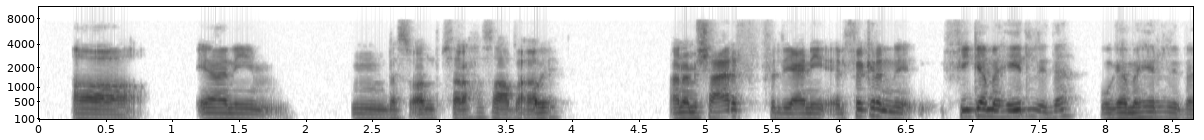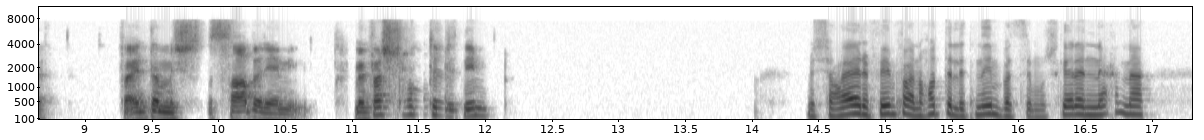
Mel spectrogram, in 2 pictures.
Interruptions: none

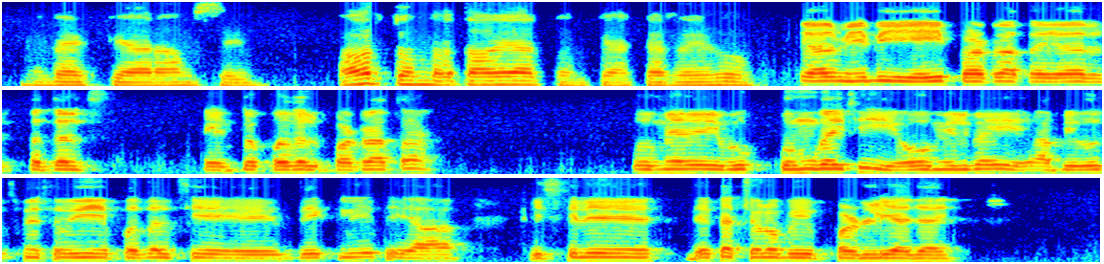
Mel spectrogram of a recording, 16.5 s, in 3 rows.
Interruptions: none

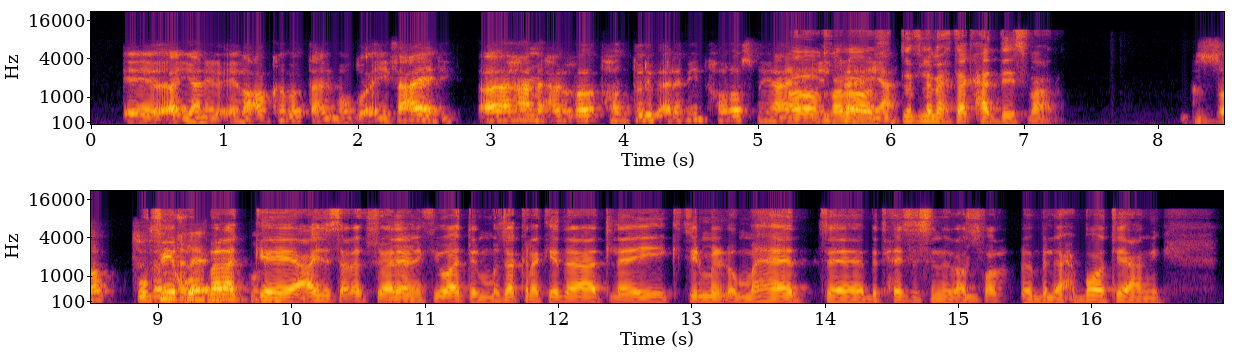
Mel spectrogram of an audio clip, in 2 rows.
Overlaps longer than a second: present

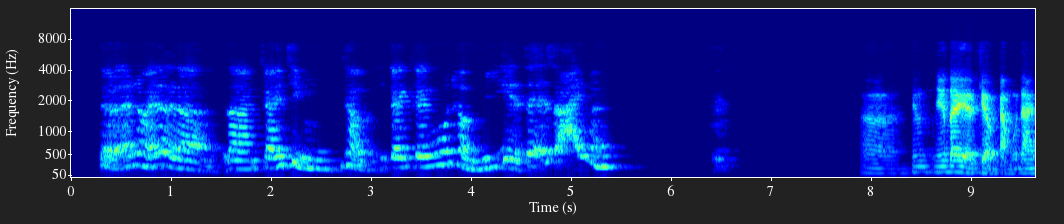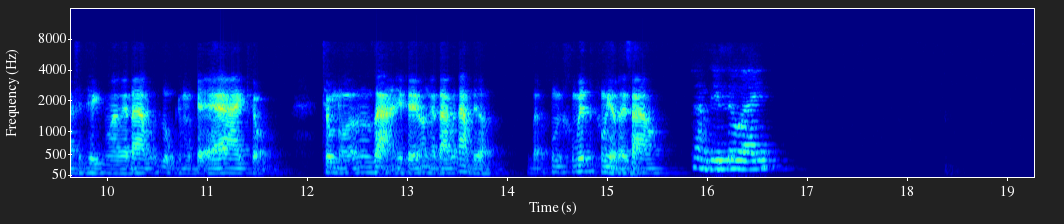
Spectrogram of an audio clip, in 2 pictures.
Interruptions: none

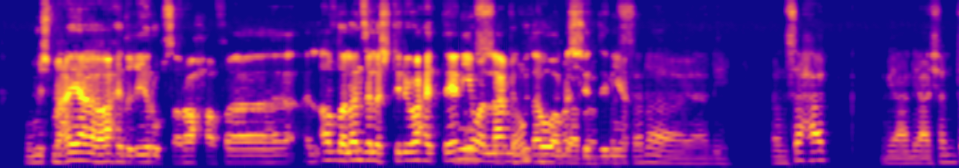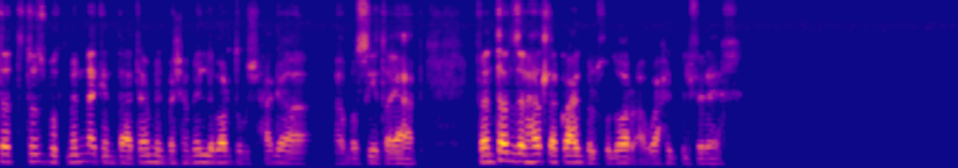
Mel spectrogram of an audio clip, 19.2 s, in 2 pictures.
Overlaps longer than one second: present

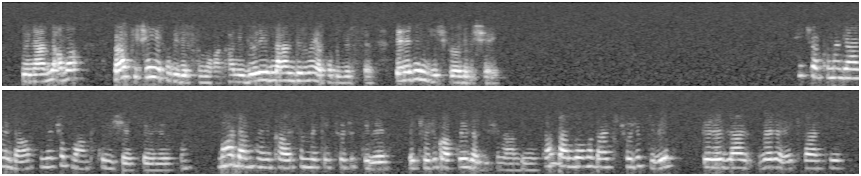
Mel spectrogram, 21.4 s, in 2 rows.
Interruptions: none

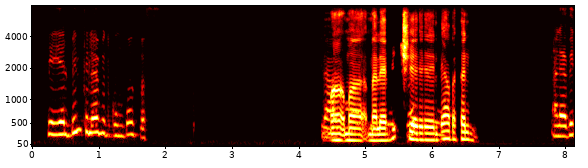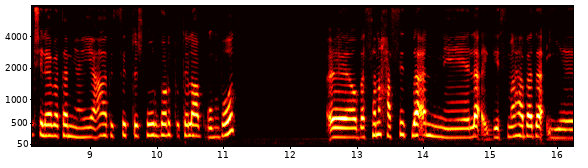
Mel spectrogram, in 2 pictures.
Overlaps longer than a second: present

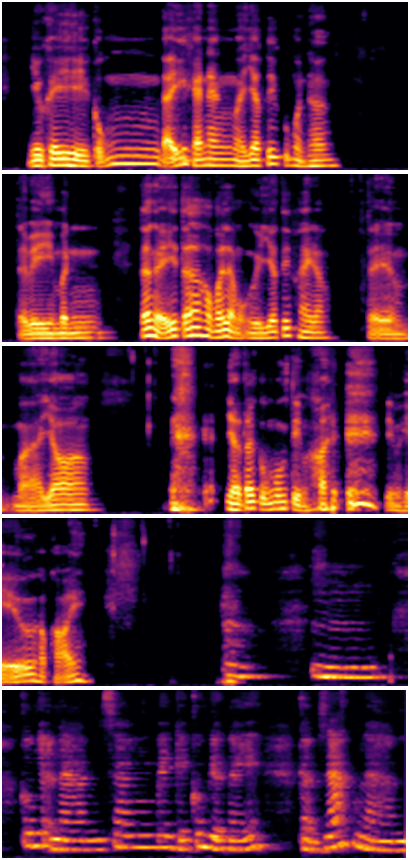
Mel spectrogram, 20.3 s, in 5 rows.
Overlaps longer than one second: none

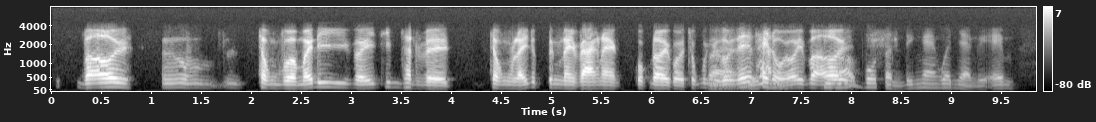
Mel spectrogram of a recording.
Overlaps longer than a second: present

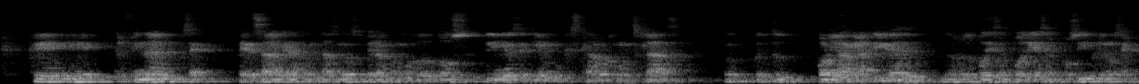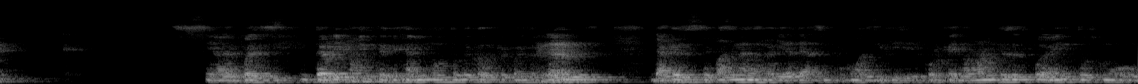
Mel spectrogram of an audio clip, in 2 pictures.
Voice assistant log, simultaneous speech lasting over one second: none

